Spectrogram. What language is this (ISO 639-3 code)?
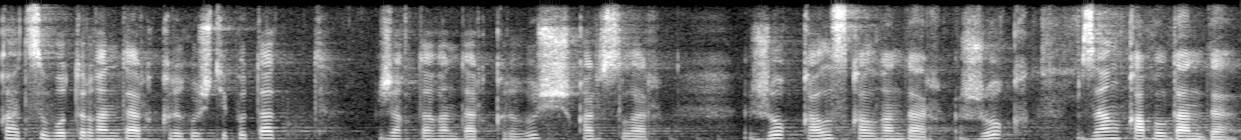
kaz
